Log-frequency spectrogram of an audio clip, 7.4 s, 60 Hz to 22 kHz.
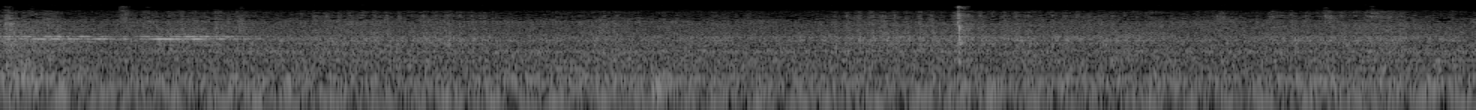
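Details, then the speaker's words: Sunshine S-959E laminator after repair, laminating glass on a 300-second setting: door closed and locked, vacuum pump running with a quiet, steady low pulsing hum and no knocks or squeals; normal running. "Already দরজাটা close হয়ে গেছে, দরজা lock হয়ে গেছে, vacuum চলতেছে।"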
